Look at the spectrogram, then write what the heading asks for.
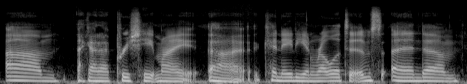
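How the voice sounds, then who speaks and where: Chatty woman with a slight northern US accent, a little low-pitched. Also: steady tone, clear, resonant tone. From northern United States. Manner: chatty and rambling, quick asides, laughs often. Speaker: 911 communications manager, guest. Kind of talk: casual podcast chat.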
